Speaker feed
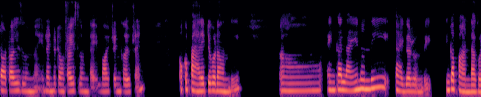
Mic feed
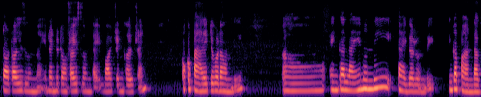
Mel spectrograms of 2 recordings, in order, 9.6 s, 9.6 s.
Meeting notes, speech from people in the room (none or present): none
